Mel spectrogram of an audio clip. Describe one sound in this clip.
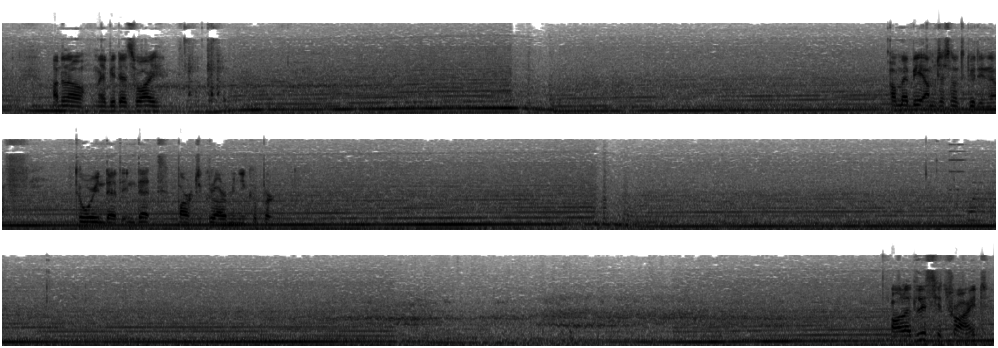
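Tyres squeal in short bursts through corners.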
